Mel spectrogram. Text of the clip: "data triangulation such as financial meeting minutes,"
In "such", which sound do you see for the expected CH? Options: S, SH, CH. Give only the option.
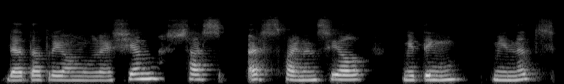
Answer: S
